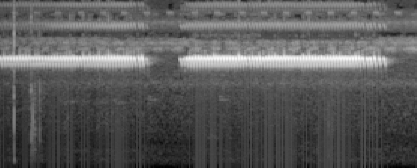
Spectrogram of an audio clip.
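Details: High, rapidly pulsed cricket trill running in long bursts with a brief pause between them. A few faint ticks are heard early on, and the trill is otherwise uninterrupted.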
